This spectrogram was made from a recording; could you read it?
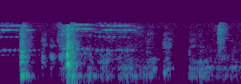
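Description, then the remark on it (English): A mobile phone rings with a steady electronic tone, fairly quiet, broken by a few sharp clicks and knocks and some faint rustling. No one speaks. “I got to turn my phone off for a minute.”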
